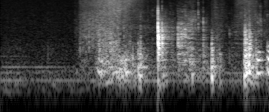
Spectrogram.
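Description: About a second of near silence, then a rustle, then several sharp knocks and taps of a hockey stick being handled and moved about.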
